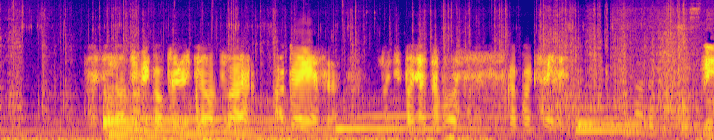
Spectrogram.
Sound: radio exchange

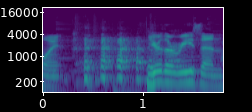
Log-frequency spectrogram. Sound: laughs

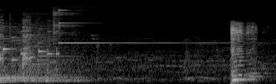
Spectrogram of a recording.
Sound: chimes

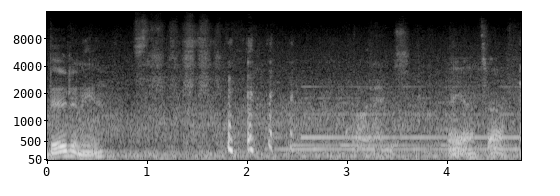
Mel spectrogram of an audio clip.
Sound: laughing

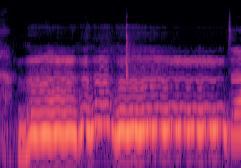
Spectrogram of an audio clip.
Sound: humming

